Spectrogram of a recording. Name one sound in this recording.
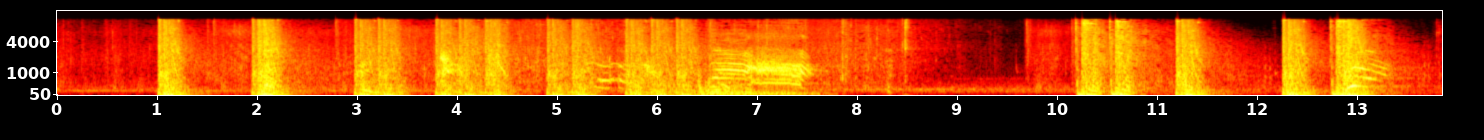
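Gunshots ring out in quick bursts, echoing off stone walls.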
